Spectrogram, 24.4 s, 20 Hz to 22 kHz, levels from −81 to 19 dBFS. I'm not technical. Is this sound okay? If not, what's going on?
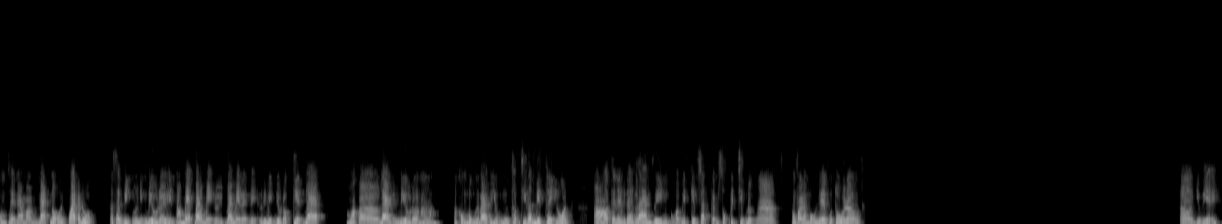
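No, there are a few glitches from the internet call this speech passed through.

Short stall from a late packet, at 17.65 to 17.80 s and again at 18.11 to 18.16 s: a piece of audio arrived late, so the receiving end ran out of sound to play. It covered the wait by stretching the last bit of sound, for about 51 ms the first time and 17 ms the second. Nothing is lost, but the sound briefly hangs or wobbles before carrying on.

Repeated packet loss (robotic sound), from 19.04 to 20.22 s: here pieces of audio went missing or came too late four times in quick succession. Each time the receiver patched the hole by continuing the previous sound, about 192 ms of patching in total, with the longest gap 63 ms. About 60 ms of real sound is gone, and this stretch comes out choppy with pieces missing.

Jitter buffer speed-up, from 23.66 to 23.93 s: after the delays, audio had piled up in the receiver's waiting area. 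To catch up, it snipped out many tiny slices, roughly a twentieth of a second in all. The speech there plays about 15% faster without changing pitch, so it sounds briefly rushed.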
